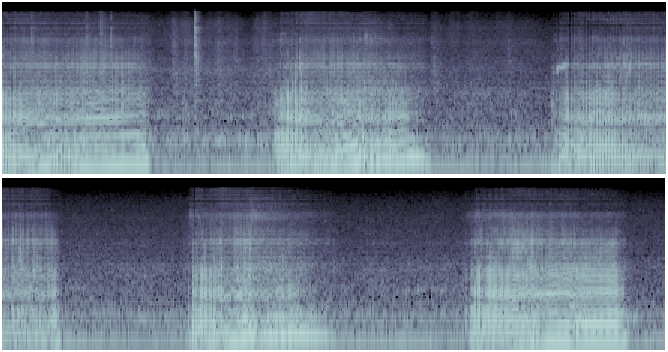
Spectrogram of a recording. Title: Guess who Snores.mov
